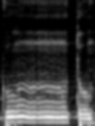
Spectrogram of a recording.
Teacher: नून साकिन के बाद ता हुरूफ हल्की में से नहीं है, इस नून में भी इख्फा करेंगे।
